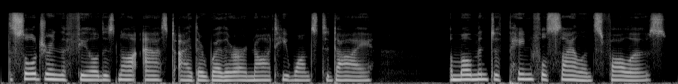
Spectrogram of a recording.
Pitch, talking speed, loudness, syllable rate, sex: 205 Hz, 195 wpm, -23 LUFS, 5.5 syllables/s, female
